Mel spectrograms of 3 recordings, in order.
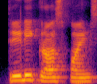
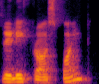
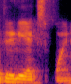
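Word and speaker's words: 3D XPoint: even next level see 3d cross points are pronounced 3d cross point uh don't say 3dx point it is called as 3d cross point is a nvme technology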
